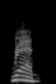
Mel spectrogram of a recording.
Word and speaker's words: Wrenn: Wren, like the bird. Or I used to say like Ren and Stimpy, but that's old. WRENN. It's English W, but the W is silent. So it's WRENN.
